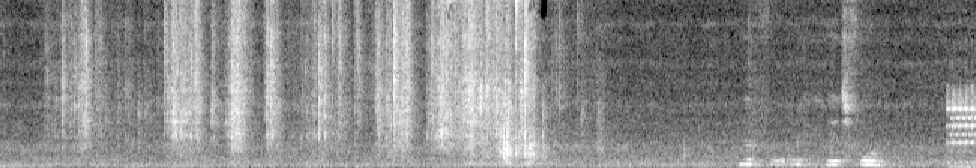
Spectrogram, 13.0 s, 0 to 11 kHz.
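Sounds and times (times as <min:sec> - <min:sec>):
small hard items clicking and rattling: 0:00.6 - 0:07.5.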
